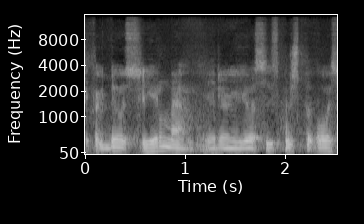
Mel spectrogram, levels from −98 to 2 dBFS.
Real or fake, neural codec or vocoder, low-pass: fake; codec, 44.1 kHz, 2.6 kbps, DAC; 14.4 kHz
